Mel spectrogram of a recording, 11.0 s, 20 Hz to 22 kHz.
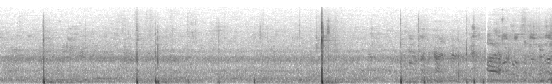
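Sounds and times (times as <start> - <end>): faint background noise: 0.0 - 11.0
football kick thumps: 6.4 - 6.8.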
